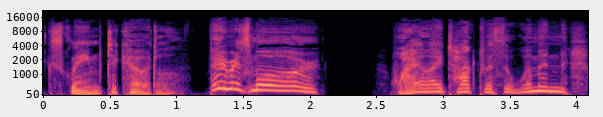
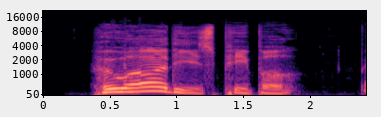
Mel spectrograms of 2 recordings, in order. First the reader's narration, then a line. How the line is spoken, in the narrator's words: asked Olmec, and his voice was like the low, deep rumble of a distant bull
